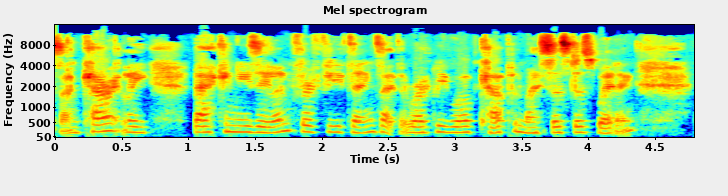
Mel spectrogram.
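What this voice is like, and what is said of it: New Zealand accent. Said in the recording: “I am a Kiwi, in case you didn't notice that from the accent.”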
